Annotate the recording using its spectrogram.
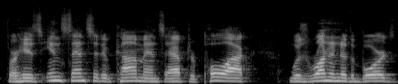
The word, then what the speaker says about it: Polak: In fact, Dallas Stars defenseman Roman, am I saying this correctly, guys? Polak? Is that what it is? – Yeah. – Roman Polak,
